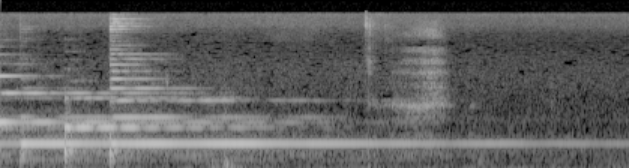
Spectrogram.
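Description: Hammered dulcimer strings struck with hammers: three quick notes of a C chord pattern in the first second, then the notes ring on and slowly die away.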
